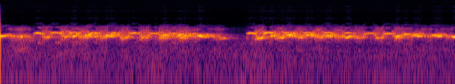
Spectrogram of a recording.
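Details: Three pearly-eyed thrasher chicks begging while a parent feeds them: a continuous, wavering, whistled and trilling chorus, broken by a brief pause near the middle.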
